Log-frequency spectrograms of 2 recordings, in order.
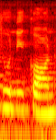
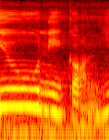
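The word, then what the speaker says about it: unicorn: जैसे कि अ यूनिकॉर्न होगा जबकि यू से स्टार्ट हो रहा है. क्यों होगा? क्योंकि वो कॉन्सोनेंट साउंड है, वो यह साउंड प्रोड्यूस कर रहा है, यूनिकॉर्न, यूनिकॉर्न. Therefore a यूनिकॉर्न, अ यूनिफॉर्म, a European.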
